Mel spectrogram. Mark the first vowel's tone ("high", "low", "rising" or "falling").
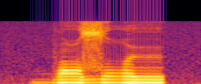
high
